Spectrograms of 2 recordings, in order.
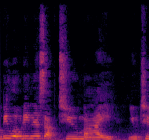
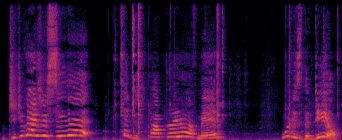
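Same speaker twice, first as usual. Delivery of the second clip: sudden high startled exclaim; surprised; 10 semitones higher, 4 dB louder than usual. Real, not acted. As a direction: caught off guard, voice shoots up. Ring pops off unexpectedly.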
